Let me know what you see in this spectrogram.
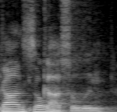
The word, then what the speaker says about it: Gonsolin: It wasn't looking great for them coming into the second one with Kershaw going down, but they have Gasolino going. I don't know how to say his name. – Gonsolin.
